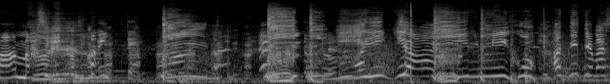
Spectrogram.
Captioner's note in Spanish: Risas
